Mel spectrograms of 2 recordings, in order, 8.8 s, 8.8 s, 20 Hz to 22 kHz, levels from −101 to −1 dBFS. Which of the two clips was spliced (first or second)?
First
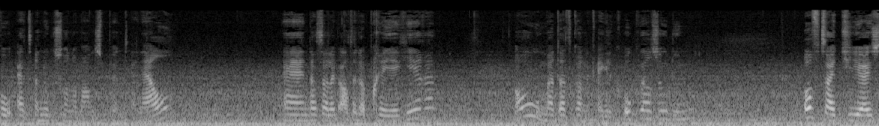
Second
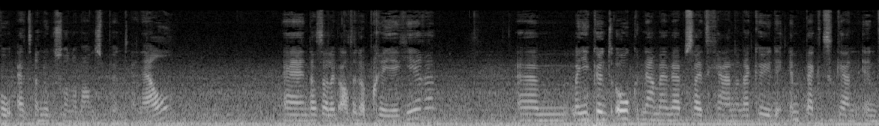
first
